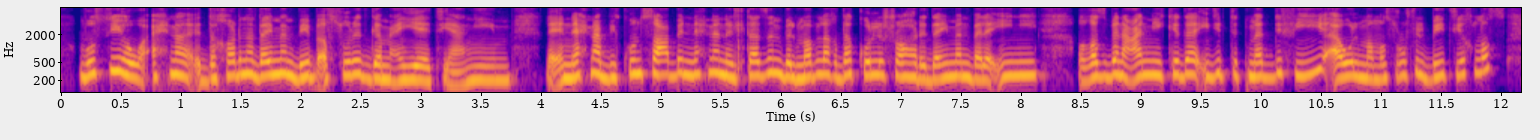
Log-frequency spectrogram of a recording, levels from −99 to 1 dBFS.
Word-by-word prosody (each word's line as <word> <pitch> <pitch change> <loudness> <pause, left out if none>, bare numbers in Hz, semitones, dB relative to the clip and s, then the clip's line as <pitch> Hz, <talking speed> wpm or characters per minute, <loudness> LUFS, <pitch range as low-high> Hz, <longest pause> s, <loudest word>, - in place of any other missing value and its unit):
بُصّي 285 +5 +2
هو 235 -4 +4
إحنا 250 0 0
إدخارنا 255 +7 0
دايمًا 260 +3 +4
بيبقى 240 -2 +2
في 210 - -17
صورة 260 +2 0
جمعيات 205 -3 0
يعني، 200 +6 -4 0.3
لأن 225 +2 +2
إحنا 260 +3 +2
بيكون 230 +4 +1
صعب 265 -1 +2
إن 265 -2 +1
إحنا 290 +2 -2
نلتزم 255 +3 +1
بالمبلغ 235 +3 +1
ده 255 +3 -1
كُلّ 260 0 0
شهر، 240 -3 0
دايمًا 230 +4 0
بالاقيني 245 +4 0 0.4
غصبٍ 235 +5 0
عني 255 +2 +1
كده 270 +1 0
إيدي 250 +2 -3
بتتمد 245 0 -3
فيه 285 +4 -2
أول 240 +2 +3
ما 220 -2 0
مصروف 235 +5 -7
البيت 250 0 -3
يخلص 310 +6 -5
250 Hz, 170 wpm, -23 LUFS, 225-270 Hz, 0.4 s, هو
